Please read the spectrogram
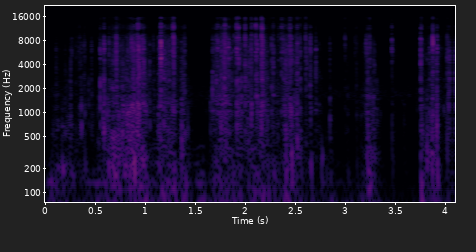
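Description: Plastic zip-top bag crinkling as it is handled and turned in the hand, in two longer stretches of rustling from about half a second in to nearly three seconds, then lighter rustles near the end.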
